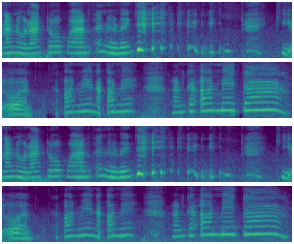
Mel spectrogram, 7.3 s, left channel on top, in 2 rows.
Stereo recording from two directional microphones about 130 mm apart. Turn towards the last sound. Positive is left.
turn(degrees=-35)  # may be behind; listen again after turning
